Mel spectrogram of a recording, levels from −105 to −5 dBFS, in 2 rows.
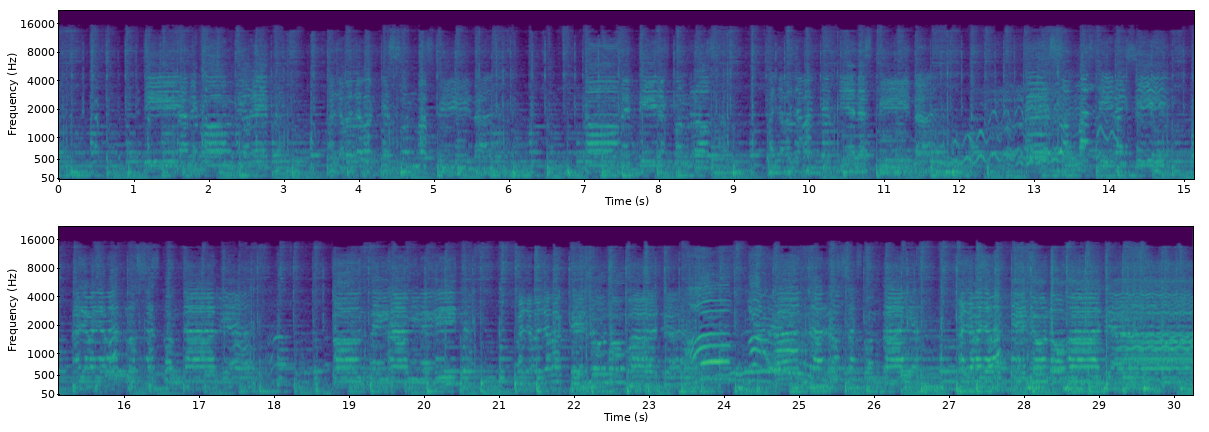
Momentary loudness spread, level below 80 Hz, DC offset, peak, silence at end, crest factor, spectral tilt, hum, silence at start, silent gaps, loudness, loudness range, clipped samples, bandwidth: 10 LU; -66 dBFS; under 0.1%; -26 dBFS; 0 s; 18 dB; -3.5 dB/octave; none; 0 s; none; -44 LUFS; 7 LU; under 0.1%; 15.5 kHz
